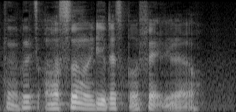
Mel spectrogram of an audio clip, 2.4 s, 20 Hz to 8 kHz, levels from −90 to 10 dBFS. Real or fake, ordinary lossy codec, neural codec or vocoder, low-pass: fake; none; codec, 16 kHz, 1 kbps, FunCodec, trained on Chinese and English, 50 frames a second; none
